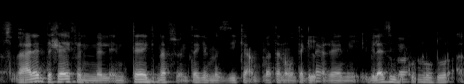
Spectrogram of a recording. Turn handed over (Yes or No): No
